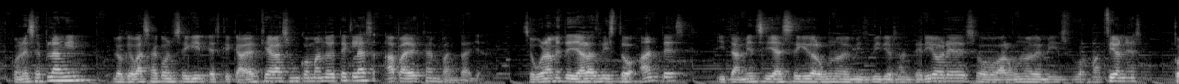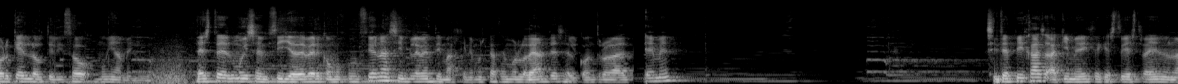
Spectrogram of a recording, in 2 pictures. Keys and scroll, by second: 19.7 ctrl+alt+shift+m.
